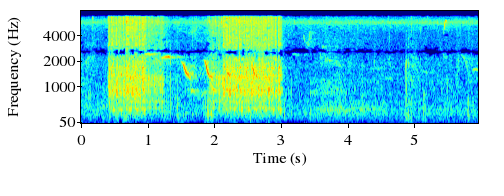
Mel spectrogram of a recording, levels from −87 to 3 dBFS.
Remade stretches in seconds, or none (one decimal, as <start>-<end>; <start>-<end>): none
